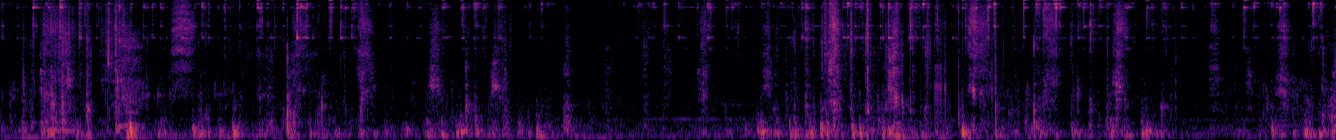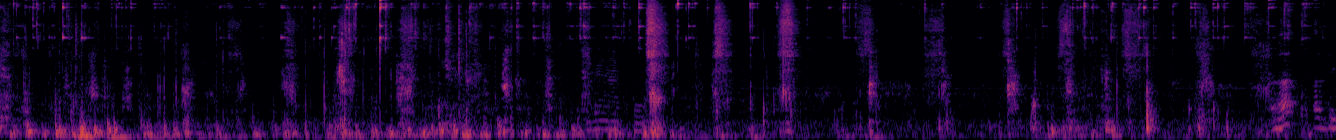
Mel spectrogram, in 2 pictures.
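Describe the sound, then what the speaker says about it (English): A dog plays roughly with an inflatable soccer ball toy, with continuous scuffling, thumping and chewing noises along with occasional whimpers and panting, close by and without talk. "we're going to see if my doggy likes to play with it"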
